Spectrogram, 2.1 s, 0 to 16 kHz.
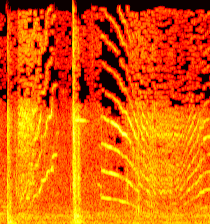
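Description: A car door being opened on a 1996 Opel hatchback: two sharp clicks of the outer handle and latch, then a falling squeak as the door swings open.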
